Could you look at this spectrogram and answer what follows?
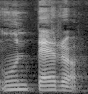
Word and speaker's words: un perro: Yep, you had it right. You said un perro. So, un perro is how you say a dog. Now, let's take it a step further.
